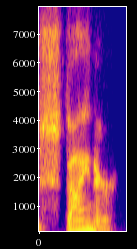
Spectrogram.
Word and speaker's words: Steiner: woman, and she says, why do you pronounce your name Steiner? I said, because that's how you pronounce it. She says, no, in English you pronounce E-I as E, Steiner.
